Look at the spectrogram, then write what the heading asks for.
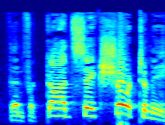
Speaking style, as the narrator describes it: cried

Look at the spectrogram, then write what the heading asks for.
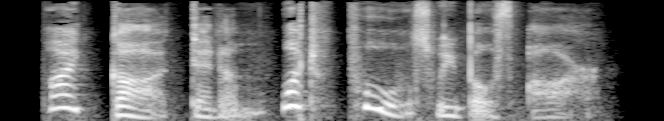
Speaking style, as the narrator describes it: Rodney exclaimed

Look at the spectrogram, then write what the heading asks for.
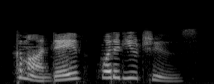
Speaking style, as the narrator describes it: he cried

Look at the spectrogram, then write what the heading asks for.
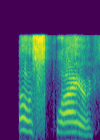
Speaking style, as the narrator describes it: sobbed Mary

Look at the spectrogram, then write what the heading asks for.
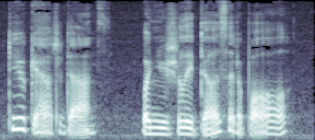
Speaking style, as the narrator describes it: he said in a perfectly tranquil tone

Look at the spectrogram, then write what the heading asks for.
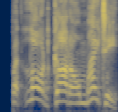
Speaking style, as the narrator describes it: he cried out

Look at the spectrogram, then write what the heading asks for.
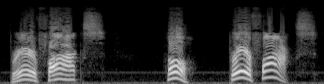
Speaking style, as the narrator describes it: Brer Rabbit holler out

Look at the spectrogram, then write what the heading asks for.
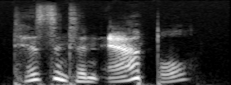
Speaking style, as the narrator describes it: exclaimed Davy

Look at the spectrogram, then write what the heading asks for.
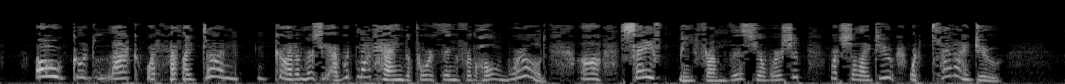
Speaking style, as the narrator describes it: shaking with fright, and cried out

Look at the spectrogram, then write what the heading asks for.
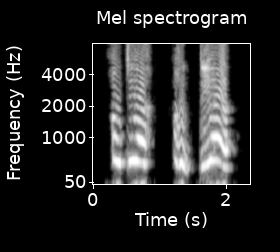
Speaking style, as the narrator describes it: wailed Elsie

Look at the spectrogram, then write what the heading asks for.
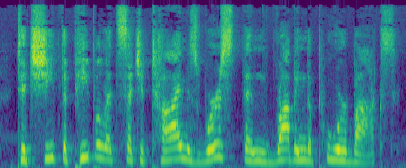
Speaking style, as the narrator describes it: cried Trent angrily

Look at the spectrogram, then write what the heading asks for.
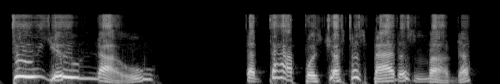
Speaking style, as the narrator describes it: he said in a grating voice

